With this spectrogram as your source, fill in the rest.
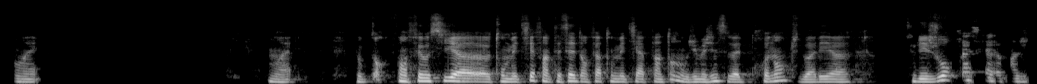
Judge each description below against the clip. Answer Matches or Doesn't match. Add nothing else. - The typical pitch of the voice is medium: Doesn't match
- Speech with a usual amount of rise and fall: Matches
